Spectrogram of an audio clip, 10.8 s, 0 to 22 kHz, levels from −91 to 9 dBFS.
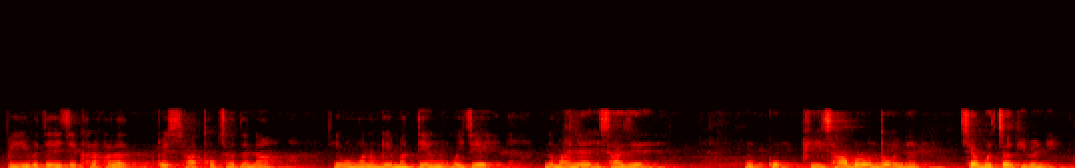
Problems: background sounds at intervals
